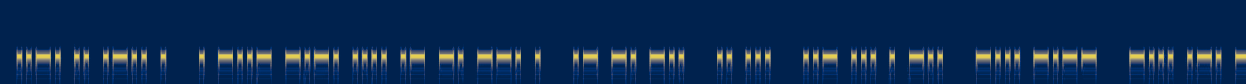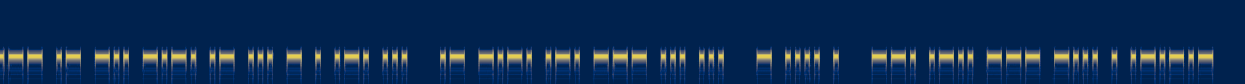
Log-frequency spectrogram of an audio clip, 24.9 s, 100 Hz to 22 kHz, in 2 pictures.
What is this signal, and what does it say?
Morse code, heard as a keyed tone, about 25 wpm, 600 Hz. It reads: FILE EXCHANGE AND IS USED BY BROADCASTERS ACROSS THE GLOBE.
